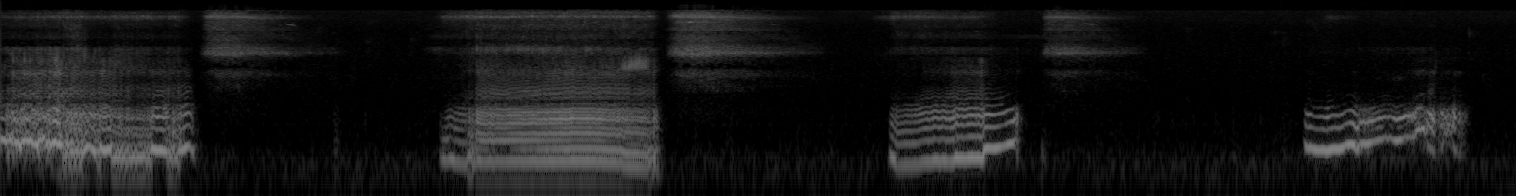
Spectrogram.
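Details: Sleeping dog, said to be dreaming: slow, drawn-out buzzing snores with quiet breathing between, about four breaths in fifteen seconds; ordinary snoring.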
